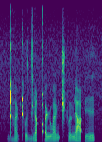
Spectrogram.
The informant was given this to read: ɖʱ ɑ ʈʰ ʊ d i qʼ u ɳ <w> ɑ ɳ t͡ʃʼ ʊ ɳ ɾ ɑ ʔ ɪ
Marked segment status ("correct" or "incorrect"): correct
